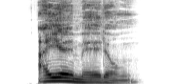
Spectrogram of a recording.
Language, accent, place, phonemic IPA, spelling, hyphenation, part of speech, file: German, Germany, Berlin, /ˈaɪ̯lˌmɛldʊŋ/, Eilmeldung, Eil‧mel‧dung, noun, De-Eilmeldung.ogg
- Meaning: breaking news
